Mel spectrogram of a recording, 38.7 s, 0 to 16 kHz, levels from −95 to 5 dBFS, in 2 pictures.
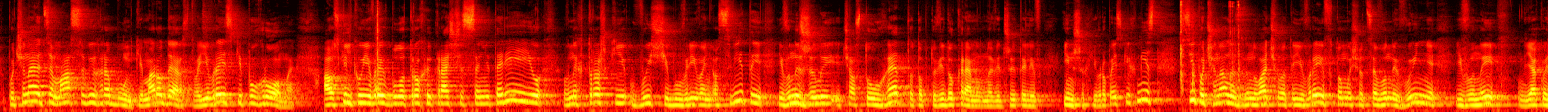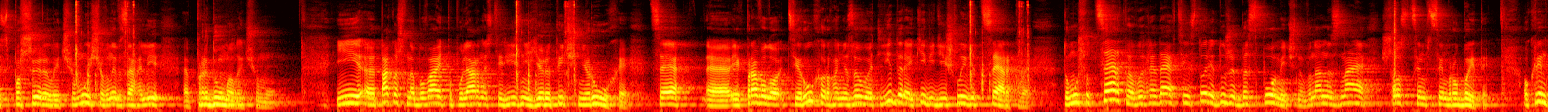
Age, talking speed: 20-39, 145 wpm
